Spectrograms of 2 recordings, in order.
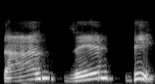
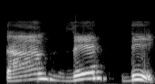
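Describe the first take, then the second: The two takes are said the same way.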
